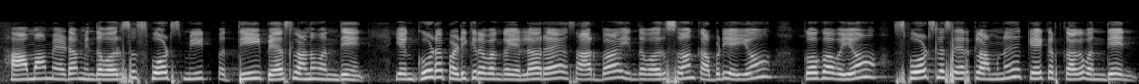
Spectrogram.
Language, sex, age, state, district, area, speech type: Tamil, female, 30-45, Tamil Nadu, Tirupattur, rural, read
